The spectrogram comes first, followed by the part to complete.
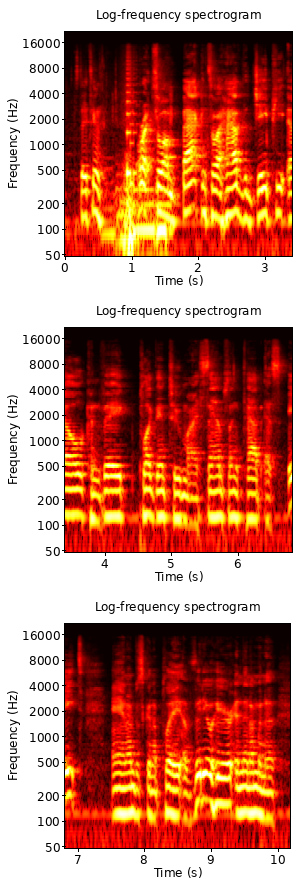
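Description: A man talks at a moderate pace with ordinary pitch variation while faint music plays in the background. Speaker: product reviewer. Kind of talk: product review tutorial. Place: home room.

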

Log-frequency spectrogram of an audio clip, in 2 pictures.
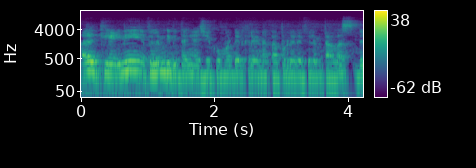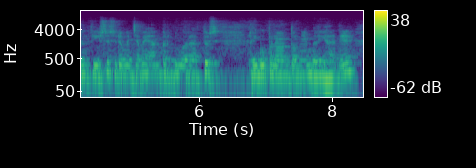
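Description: A man's fairly high voice at a fairly quick clip, hardly any pauses, audible room echo and light background noise. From Indonesia. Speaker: YouTube reaction channel host. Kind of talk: reaction video commentary. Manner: animated. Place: home room. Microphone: lapel.

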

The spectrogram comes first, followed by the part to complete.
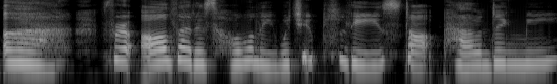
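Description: In a put-on character voice, the speaker uses an extremely high pitch at a fairly slow pace. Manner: exasperated, pleading.

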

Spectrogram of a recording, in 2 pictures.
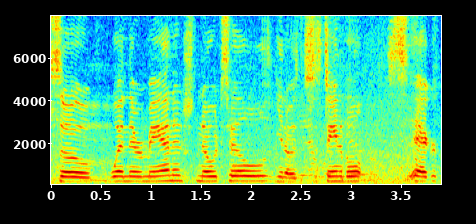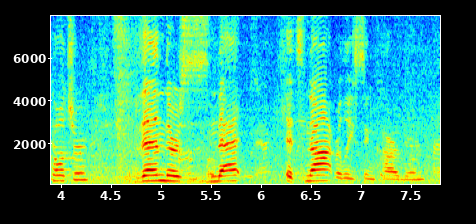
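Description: There is noticeable background noise as a woman talks at a moderate pace. Her pitch is fairly high, with ordinary variation. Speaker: bus trip organizer interviewing riders. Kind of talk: casual interviews. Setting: on a bus. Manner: animated. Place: bus. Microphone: phone near.

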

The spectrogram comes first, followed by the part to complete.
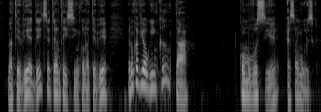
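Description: A man at a very slow pace, with long, frequent pauses and very wide pitch swings, over a quiet background. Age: old. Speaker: podcast host. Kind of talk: casual chat. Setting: studio, live stream. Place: studio. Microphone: studio mic.

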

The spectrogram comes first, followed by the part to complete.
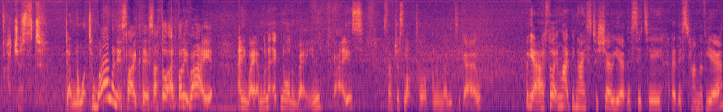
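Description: Light background noise accompanies a woman who talks at a moderate speed. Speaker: lifestyle vlogger. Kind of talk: casual vlog chat. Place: street.

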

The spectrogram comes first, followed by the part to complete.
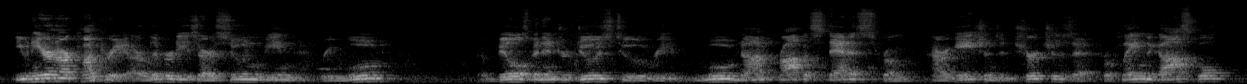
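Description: A man's moderately paced speech comes with audible room echo. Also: ordinary pitch variation. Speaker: pastor. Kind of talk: sermon. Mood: earnest, serious. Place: church.

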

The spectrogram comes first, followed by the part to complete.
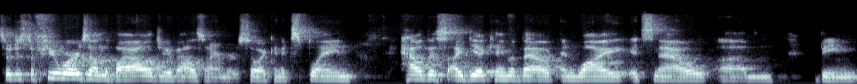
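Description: A man at a fairly slow pace, with audible room echo and a quiet background. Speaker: medical researcher giving lecture. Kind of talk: lecture. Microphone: webcam.

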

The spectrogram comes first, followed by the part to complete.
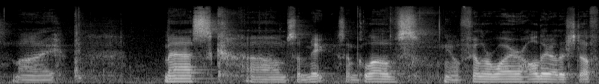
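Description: A man talks with fairly even intonation. Light background noise can be heard. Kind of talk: casual project walkthrough. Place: garage. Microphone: phone near.

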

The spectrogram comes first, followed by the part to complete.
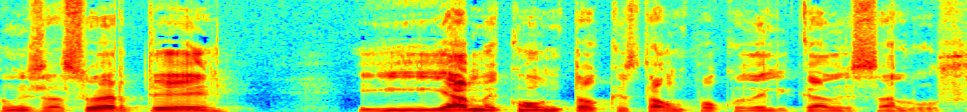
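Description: The man has a dark, mellow tone with ordinary pitch variation. The background is quiet. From Azuay, Ecuador. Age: 70s. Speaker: musician; interviewee. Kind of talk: interview; interview answer. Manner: halting. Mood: reflective, remembering a deceased friend. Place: office. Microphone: handheld.

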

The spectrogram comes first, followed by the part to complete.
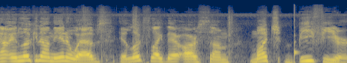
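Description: A man with a high pitch speaks at a fairly slow pace with lively intonation. The sound is dry with no echo, over light background noise. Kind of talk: casual vlog chat. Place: open country. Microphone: phone near.

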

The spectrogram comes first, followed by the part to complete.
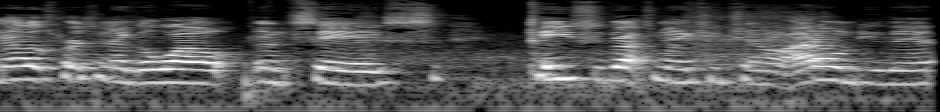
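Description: Speech comes at a moderate pace with long, frequent pauses and big swings in loudness. Pitch varies in an ordinary way over light background noise. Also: woman. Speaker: gamer. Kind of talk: casual gaming commentary. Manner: excitable. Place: home room.

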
